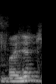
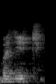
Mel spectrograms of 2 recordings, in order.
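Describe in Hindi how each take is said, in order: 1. दूसरा अक्षर 'jat' जैसा सुनाई देता है। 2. दूसरा अक्षर 'jeet' जैसा सुनाई देता है। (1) "बजट नहीं" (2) "ये इंग्लिश का साउंड बजीट होता है"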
